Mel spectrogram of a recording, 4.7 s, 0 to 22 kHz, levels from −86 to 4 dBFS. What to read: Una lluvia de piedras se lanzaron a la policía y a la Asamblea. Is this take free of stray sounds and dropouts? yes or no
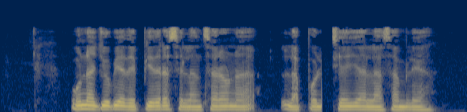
no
